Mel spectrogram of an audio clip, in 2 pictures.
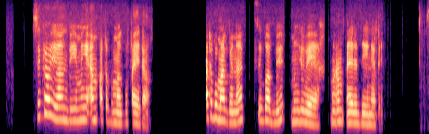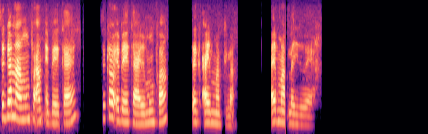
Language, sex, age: Wolof, female, 25-35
